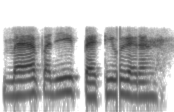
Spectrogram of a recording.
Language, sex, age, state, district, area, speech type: Punjabi, male, 18-30, Punjab, Hoshiarpur, rural, conversation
